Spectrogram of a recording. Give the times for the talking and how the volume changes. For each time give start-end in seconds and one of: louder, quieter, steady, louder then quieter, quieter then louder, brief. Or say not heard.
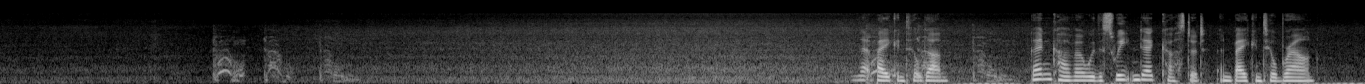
8.5-13.4 steady.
